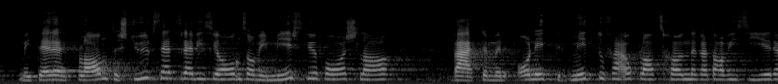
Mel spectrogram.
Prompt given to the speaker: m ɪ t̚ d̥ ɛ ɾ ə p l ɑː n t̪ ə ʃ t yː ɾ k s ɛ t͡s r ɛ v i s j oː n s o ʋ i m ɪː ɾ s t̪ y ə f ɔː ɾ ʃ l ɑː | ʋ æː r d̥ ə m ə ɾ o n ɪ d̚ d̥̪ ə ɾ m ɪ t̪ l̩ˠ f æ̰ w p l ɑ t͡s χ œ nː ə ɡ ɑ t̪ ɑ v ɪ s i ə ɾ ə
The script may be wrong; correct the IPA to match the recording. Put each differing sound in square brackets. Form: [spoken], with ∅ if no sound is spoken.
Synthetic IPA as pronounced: m ɪ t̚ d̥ ɛ ɾ ə p l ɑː n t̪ ə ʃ t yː ɾ k s ɛ t͡s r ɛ v i s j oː n s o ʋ i m ɪː ɾ s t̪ y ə f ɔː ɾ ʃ l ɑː | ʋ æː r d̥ ə m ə ɾ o n ɪ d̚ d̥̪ ə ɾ m ɪ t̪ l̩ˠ f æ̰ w p l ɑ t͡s χ œ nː ə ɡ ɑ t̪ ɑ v [i] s i ə ɾ ə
